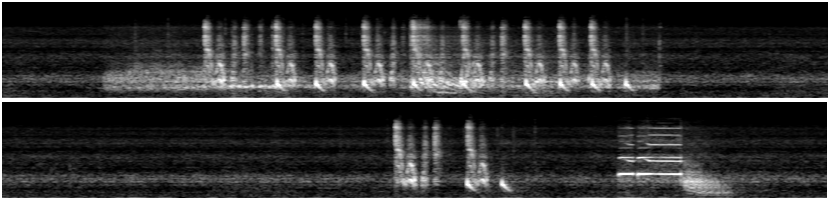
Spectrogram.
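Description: Game sound effects play from a handheld console's small speaker.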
